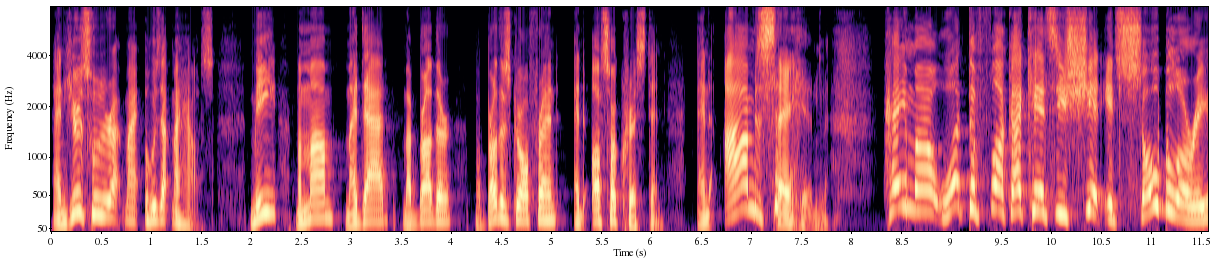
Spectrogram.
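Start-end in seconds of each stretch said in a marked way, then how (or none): 8.3-11.6 shrieking, screaming at a very high pitch. Retelling calling out to mom at home, reenacting own screaming. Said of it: "And now I'm screaming".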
